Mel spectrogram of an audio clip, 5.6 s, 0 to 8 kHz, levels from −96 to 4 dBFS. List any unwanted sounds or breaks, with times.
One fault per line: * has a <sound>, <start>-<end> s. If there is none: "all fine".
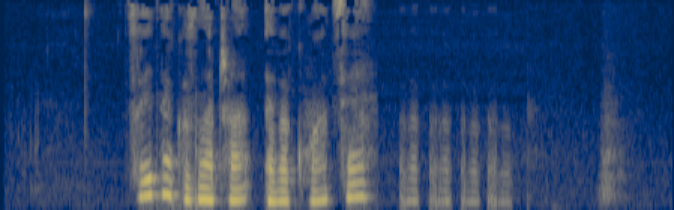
* has a laugh, 3.3-4.3 s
